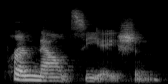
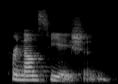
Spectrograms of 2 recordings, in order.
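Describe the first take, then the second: First: The second syllable sounds like 'noun'. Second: The second syllable sounds like 'nun'. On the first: The speaker calls it wrong. "It's not pronunciation. ... lots of people think that the noun is pronunciation" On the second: The speaker calls it right. "but the noun is actually pronunciation"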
